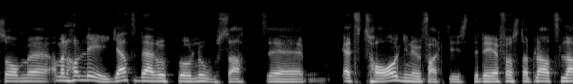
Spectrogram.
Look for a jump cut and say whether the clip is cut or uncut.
uncut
